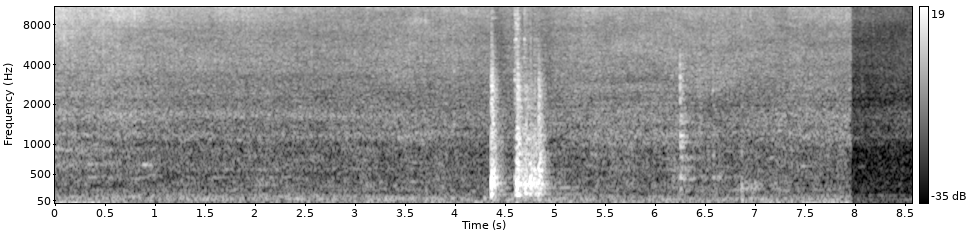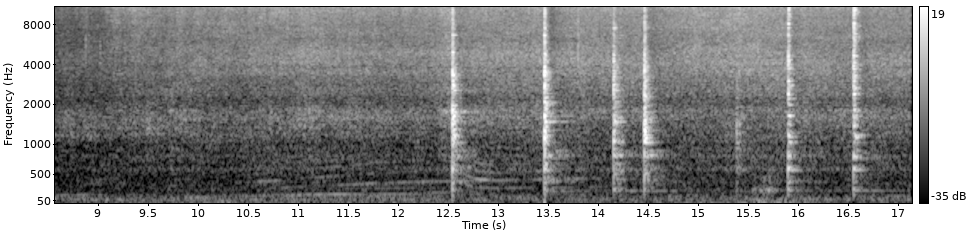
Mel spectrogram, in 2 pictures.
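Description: Sliced zucchini noodles dropped onto a hot, oiled steel flat-top griddle hiss loudly and keep sizzling in the oil, with sharp clacks of a metal spatula against the griddle as they are tossed. The sizzle drops in level about halfway through.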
